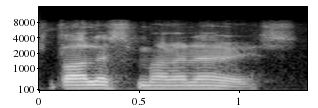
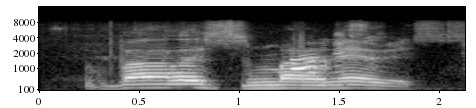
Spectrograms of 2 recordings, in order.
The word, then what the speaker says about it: Valles Marineris: Valles Marineris. – Valles Marineris.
